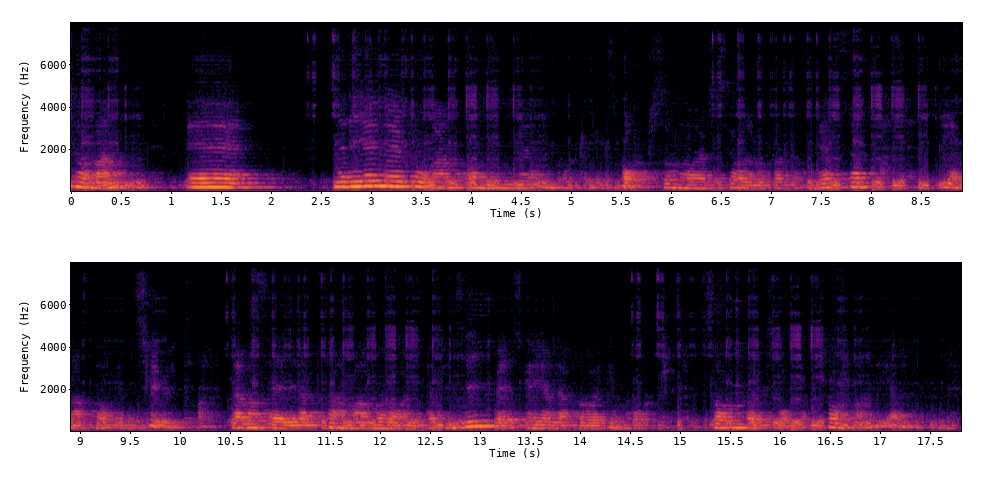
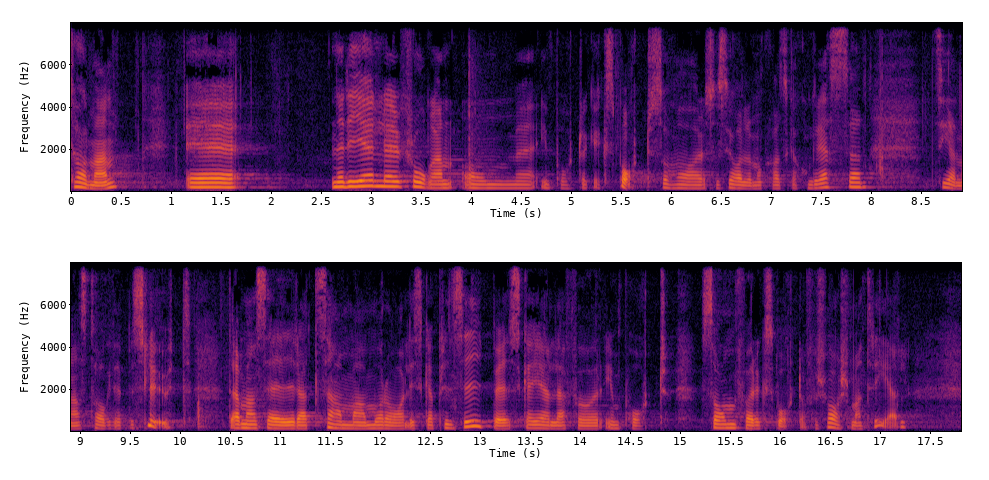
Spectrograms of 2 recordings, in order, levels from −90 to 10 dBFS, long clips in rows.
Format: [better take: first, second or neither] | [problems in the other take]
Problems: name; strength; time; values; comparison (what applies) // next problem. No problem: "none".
second | noise reduction (neural separator model SepFormer DNS4)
